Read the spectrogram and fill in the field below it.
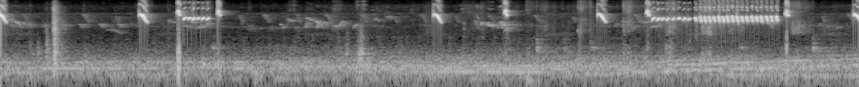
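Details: Konin master song for training birds, the 'tembakan' style: scattered sharp high down-slurred whistles, then a long, rapid, even trill of buzzy repeated notes lasting about two seconds near the end, over a faint low hum.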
